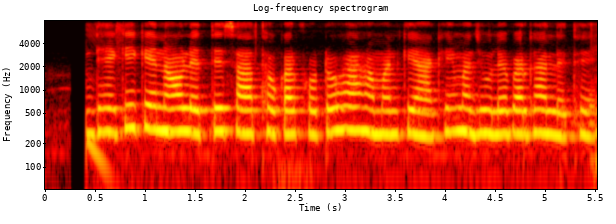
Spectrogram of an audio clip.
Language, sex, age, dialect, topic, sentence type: Chhattisgarhi, female, 18-24, Central, agriculture, statement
